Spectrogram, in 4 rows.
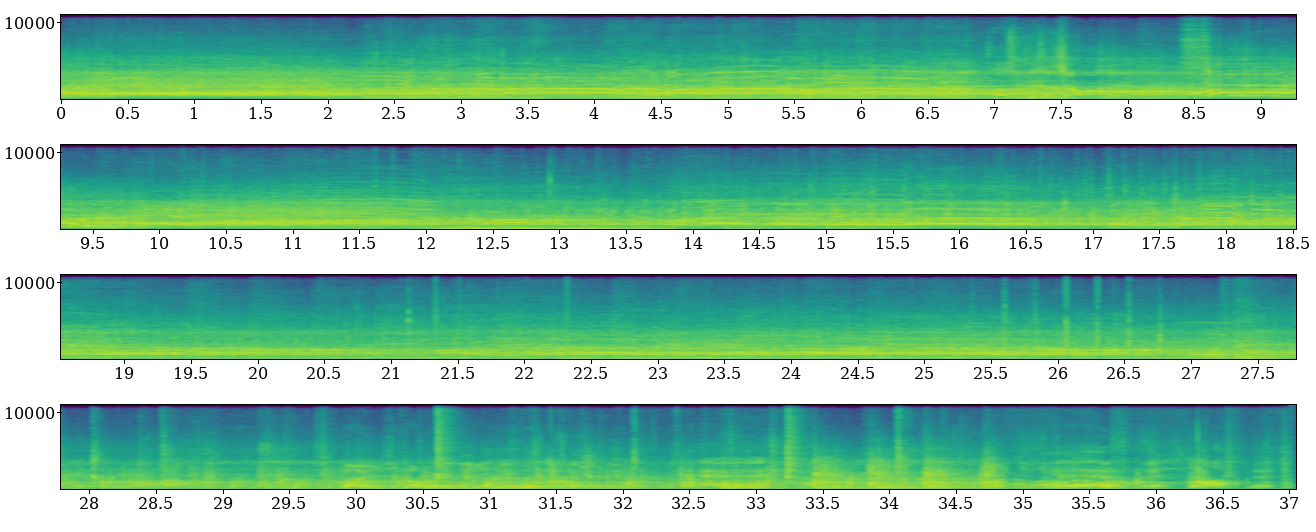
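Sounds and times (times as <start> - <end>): stadium crowd cheering and chanting: 0.0 - 36.3.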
